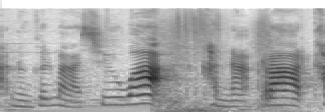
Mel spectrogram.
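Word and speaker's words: คณะราษฎร: ขึ้น มา ชื่อ ว่า คณะ ราช ค่ะ ซึ่ง จริง ๆ อ่าน ว่า คณะ ราษฎร นะ แต่ ว่า เพื่อ ความ คุ้น ป่า ขอ อนุญาต เรียก คณะ ราษฎ ต่อ ไป นะ คะ ก็ จะ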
